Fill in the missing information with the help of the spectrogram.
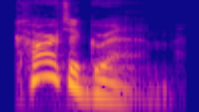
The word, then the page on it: cartogram: British English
